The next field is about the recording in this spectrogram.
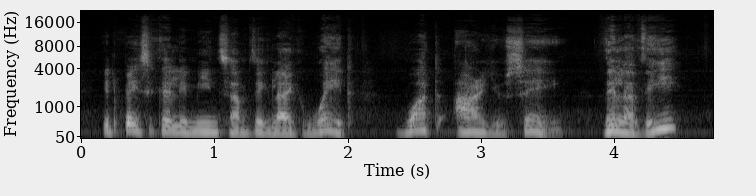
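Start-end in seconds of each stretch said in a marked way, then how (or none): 4.0-4.5 δηλαδή lifted with rising pitch. Explaining uses of a greek word: rising pitch on δηλαδή. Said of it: "if you say it with a rising intonation".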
